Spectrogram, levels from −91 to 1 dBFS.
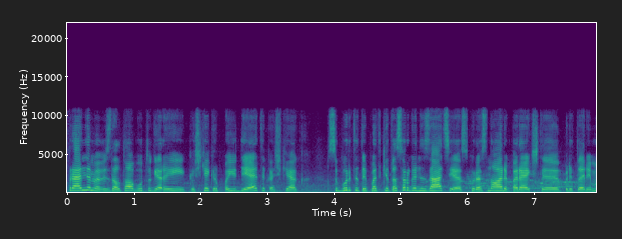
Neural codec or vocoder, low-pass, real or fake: codec, 44.1 kHz, 7.8 kbps, DAC; 10.8 kHz; fake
